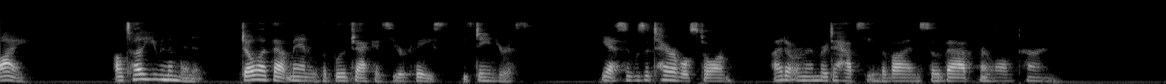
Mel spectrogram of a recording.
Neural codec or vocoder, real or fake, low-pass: codec, 16 kHz, 1 kbps, X-Codec, WavLM features, trained on Multilingual LibriSpeech; fake; 7.2 kHz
